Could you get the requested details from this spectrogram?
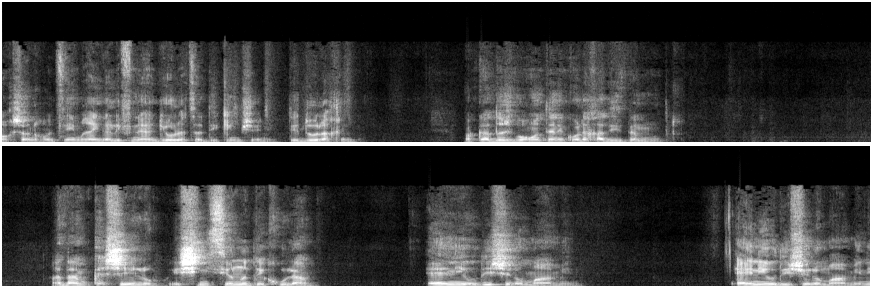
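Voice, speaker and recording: A man's voice: lowish voice, darkish tone. A man, a rabbi, giving an emphatic Torah lesson. He tells stories, asks his listeners rhetorical questions and builds to fervent peaks. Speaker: rabbi teaching a weekly class. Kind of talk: Torah lesson with sermon-like exhortation.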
